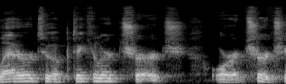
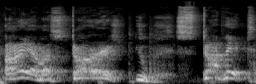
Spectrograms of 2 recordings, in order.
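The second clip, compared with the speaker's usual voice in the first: very high, stern, deliberate drill sergeant voice. Explaining a tone, the speaker voices a drill sergeant addressing a private. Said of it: "a drill sergeant who comes across a private".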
